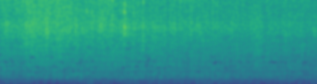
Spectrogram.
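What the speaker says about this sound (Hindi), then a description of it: "अब मैं उसमें टोमेटो की पेस्ट डाल रही हूँ। अब इसे भी अच्छी तरह से भून लो।" Tomato paste frying with onions in a pan for masala bhindi, a steady close sizzle running evenly throughout with no voices.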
